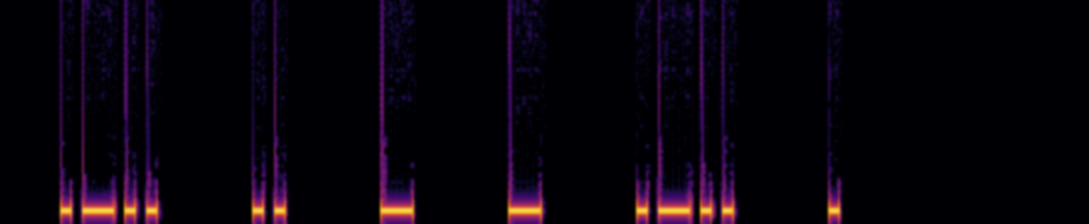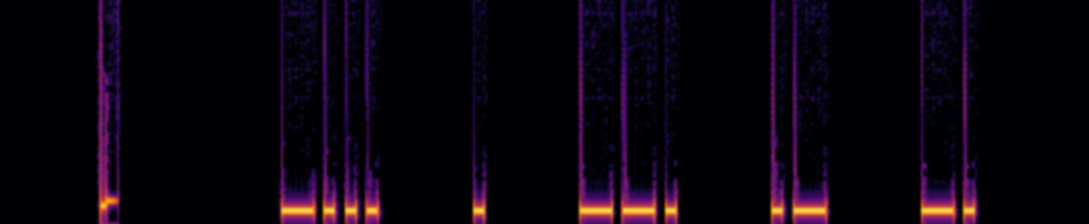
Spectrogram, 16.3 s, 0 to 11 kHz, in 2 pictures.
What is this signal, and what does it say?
Morse code, heard as a keyed tone, about 15 wpm, spaced as for 9 wpm, 700 Hz. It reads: LITTLE BEGAN
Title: 3x Character Spacing - Top 500 Words - 15wpm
